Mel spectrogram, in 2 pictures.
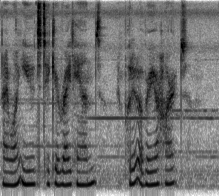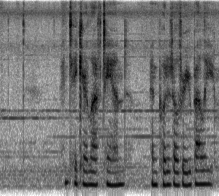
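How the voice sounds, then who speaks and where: A woman leads a guided meditation in a soft, calm voice. Her pace is slow and her pitch stays very even. The tone is mellow and gentle, often close to a breathy whisper. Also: faint music behind. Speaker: podcast host, meditation guide.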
